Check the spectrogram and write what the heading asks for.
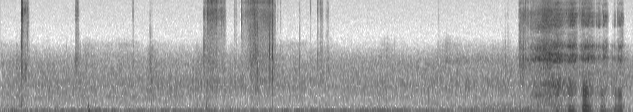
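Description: Footsteps and scuffing on dry dirt and debris with phone handling noise, a few brief scrapes and a short rustle about two seconds in, over a steady low hum.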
